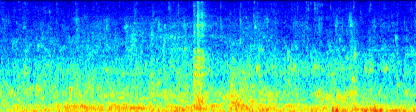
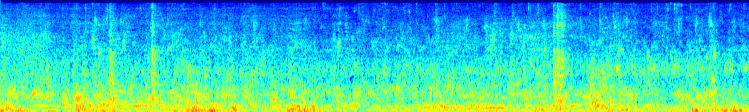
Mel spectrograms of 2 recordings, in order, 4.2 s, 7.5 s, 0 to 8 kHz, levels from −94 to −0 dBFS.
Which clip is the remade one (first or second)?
first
